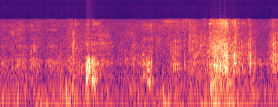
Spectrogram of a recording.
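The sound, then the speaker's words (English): A dog snorts and snuffles in a few short bursts, with soft dull thumps mixed in, fairly quiet in the background, with no one talking. “if you if you heard all of that like snorting and and uh, thumping in the background, that was that was my dog.”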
